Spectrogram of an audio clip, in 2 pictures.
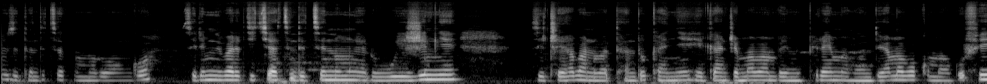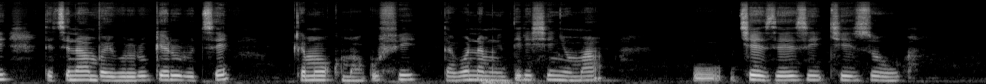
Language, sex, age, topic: Kinyarwanda, female, 18-24, health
